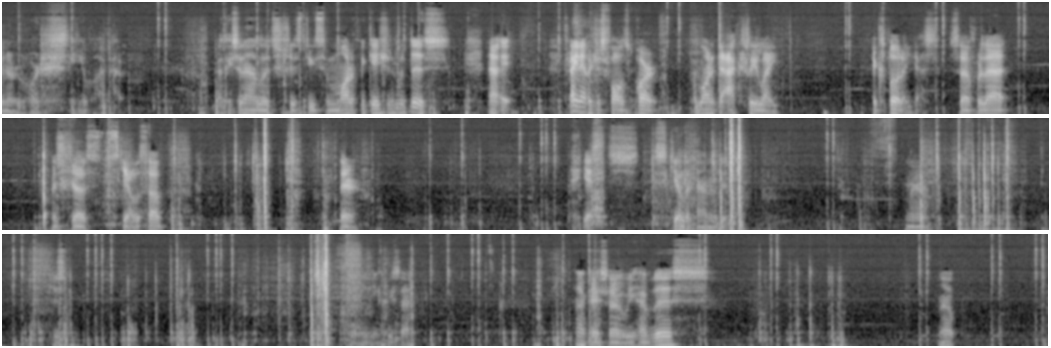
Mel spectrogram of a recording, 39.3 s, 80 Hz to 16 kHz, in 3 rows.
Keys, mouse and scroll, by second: 0.2 click, 0.5-1.5 middle drag, 1.5 `, 2.2 click, 2.7-3.0 scroll up 1, 3.0-3.8 shift+middle drag, 3.8 scroll up 2, 4.0 middle click, 4.6-4.9 scroll down 1, 4.9-5.3 scroll up 2, 5.3-6.6 shift+middle drag, 6.6-6.9 scroll down 6, 6.9 scroll up 1, 7.0-8.6 middle drag, 8.6 click, 10.8 click, 11.9 click, 12.4-13.0 scroll down 6, 13.0 click, 15.4 s, 17.6-18.7 scroll down 15, 18.7-19.8 middle drag, 19.8-22.9 drag, 23.7-25.6 drag, 25.6 KP_0, 26.6-27.6 drag, 27.7-29.1 drag, 29.2-31.1 drag, 31.1-31.8 scroll up 14, 31.8-32.3 middle drag, 32.3 click, 32.7 middle click, 33.1-33.4 scroll up 6, 33.4-33.8 shift+middle drag, 33.8-35.1 shift+scroll down 1, 35.1-36.2 drag, 36.3 a, 36.8 x, 37.9-39.2 right drag.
